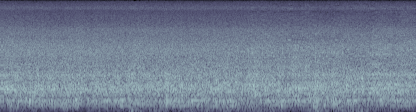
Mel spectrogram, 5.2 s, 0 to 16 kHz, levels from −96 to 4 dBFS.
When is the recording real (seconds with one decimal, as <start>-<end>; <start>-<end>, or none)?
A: 0.0-3.1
